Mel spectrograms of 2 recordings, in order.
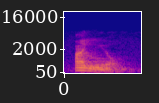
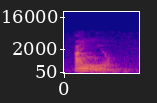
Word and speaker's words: año: Año. Año. Año means year, and the letter in the middle is not an N. It's called ñ, and makes that sound ña, ña, ña.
